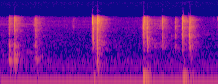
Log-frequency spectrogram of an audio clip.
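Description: A few scattered keystrokes on a computer keyboard while entering a schedule in ProjectLibre project-planning software, close and quiet, in small irregular clusters with no talking.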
